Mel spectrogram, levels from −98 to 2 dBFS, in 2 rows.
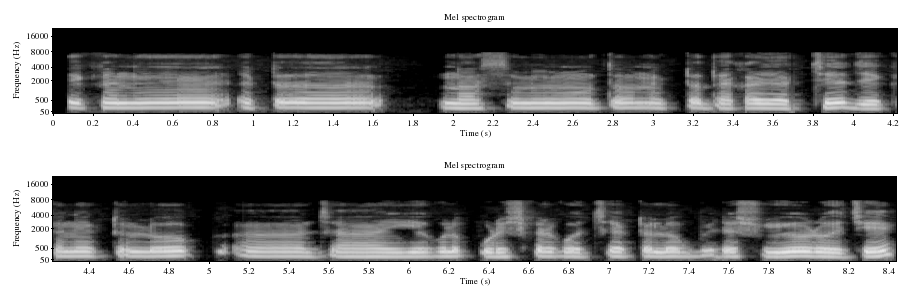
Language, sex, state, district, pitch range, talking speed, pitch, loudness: Bengali, male, West Bengal, North 24 Parganas, 170-190 Hz, 180 wpm, 175 Hz, -19 LUFS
